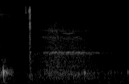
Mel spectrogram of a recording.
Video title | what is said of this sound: Live in Andamooka: welcome to the underground. | if it's solid enough you barely hear the thud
